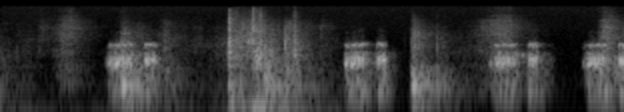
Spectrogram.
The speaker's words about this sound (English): Night is beginning to fall over the land. But the frogs do not rest.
